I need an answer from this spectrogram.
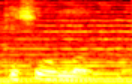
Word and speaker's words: Kisumu: then we can exchange the wool called it kisumu but then there was called it and the new youth call it winner so the the actual pronunciation should be kisumu if you look at kisumu it is really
